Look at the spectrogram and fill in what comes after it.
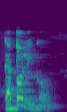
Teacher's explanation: mayor fuerza de voz en to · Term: esdrújulas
